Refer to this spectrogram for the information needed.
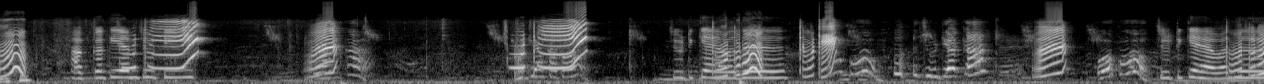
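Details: Talking parrot encountered in Nuwara Eliya, Sri Lanka, heard saying "chooti chooti": repeated squeaky, whistled speech-like phrases in bursts of one to two seconds, rising and falling, across about twelve seconds.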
